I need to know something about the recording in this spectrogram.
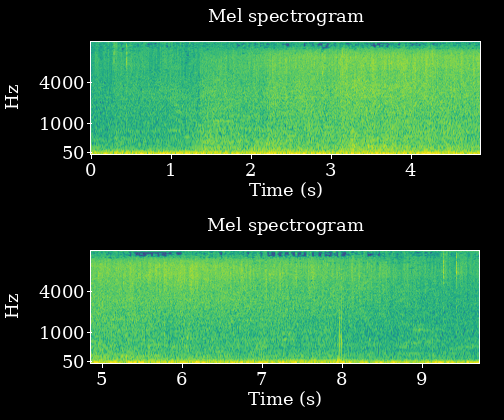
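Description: Steady rain pours without a break, a dense continuous hiss of countless drops with a soft low rumble beneath, holding an even loudness throughout and no voices.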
